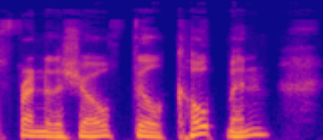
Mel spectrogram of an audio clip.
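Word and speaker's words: Koopman: on them is friend of the show Phil Copan not pronounced cman even though that's how his name is spelled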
